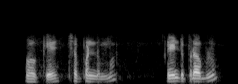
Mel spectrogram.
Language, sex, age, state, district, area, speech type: Telugu, male, 18-30, Andhra Pradesh, Nellore, rural, conversation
